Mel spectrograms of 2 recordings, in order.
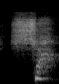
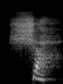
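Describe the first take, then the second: The two takes are said the same way.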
